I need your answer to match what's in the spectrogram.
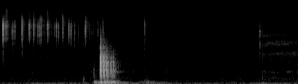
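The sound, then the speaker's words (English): Two dice being rolled for a brains roll in a tabletop game rattle with a quick run of bright clicks, then land with a single solid clack, showing two 5s, followed by a faint tick and a soft scraping rustle. No one speaks. “How many dice do I get?”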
